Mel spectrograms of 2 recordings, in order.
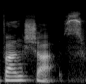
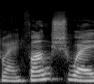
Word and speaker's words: feng shui: also a lead and fun shot which way see i was saying it wrong feng shui certified correct so can you just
